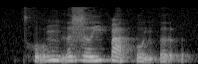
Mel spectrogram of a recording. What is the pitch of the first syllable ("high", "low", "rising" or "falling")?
rising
